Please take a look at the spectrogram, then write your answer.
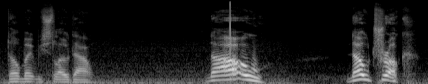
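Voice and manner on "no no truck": loud, high cries of no; protesting shout. Real, not acted. Driver protesting to his truck, loud shout. Truck misbehaves entering town.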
